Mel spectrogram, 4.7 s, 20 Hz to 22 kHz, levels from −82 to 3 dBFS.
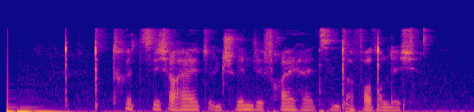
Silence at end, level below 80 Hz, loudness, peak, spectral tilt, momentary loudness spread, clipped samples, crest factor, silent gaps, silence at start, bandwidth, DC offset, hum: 0.5 s; -38 dBFS; -29 LUFS; -2 dBFS; -3 dB/octave; 11 LU; under 0.1%; 22 dB; none; 0.05 s; 8 kHz; under 0.1%; none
